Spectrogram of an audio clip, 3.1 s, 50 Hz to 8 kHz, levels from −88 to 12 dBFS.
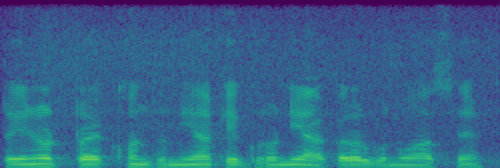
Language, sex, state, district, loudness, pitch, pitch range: Assamese, male, Assam, Sonitpur, -18 LUFS, 120 Hz, 110-125 Hz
